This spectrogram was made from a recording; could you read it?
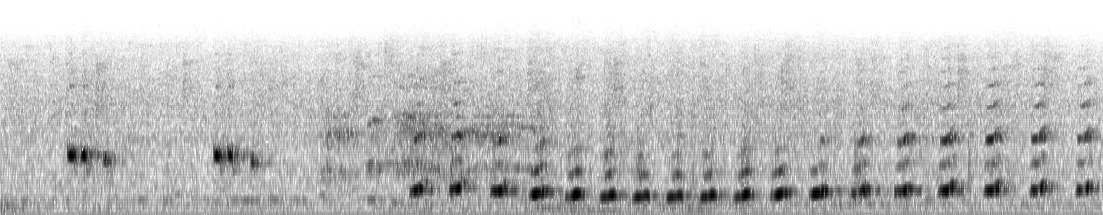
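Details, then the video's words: Coucal (bubut lombok) in full song: two higher opening notes, then a long run of low, hollow hoots, about three to four per second, over a steady background hiss. "burung bubut lombok gacor"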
